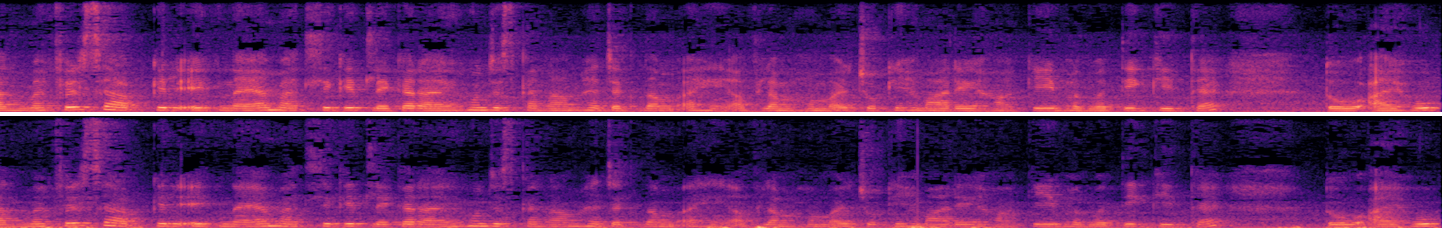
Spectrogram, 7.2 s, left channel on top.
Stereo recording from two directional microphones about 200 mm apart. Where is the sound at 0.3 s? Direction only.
15° right (ahead or behind).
